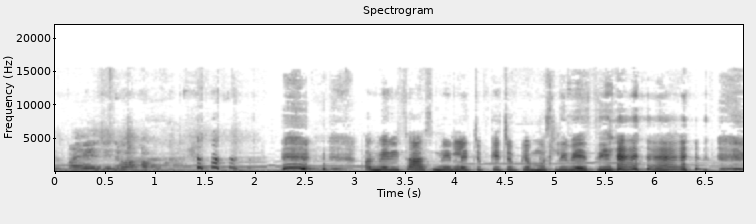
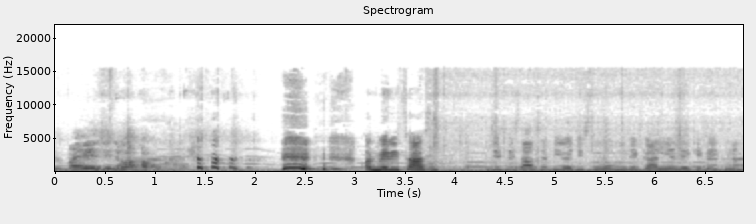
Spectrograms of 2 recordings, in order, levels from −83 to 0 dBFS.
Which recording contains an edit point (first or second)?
second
